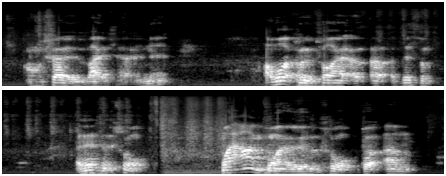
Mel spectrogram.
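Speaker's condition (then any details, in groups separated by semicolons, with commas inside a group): Tongue cancer; half tongue removed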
